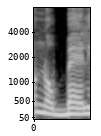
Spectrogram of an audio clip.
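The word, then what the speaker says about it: Nobel: Μα ακούτε που λέω Νόμπελ γιατί έτσι προφέρεται στα σουηδικά ε, ο Νόμπελ και το επίθετο αυτό και βεβαίω το βραβείο.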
